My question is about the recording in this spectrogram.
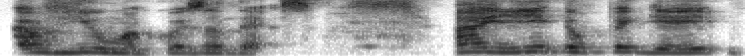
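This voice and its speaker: Uma fonoaudióloga brasileira de uns setenta anos, contando casos numa entrevista de forma animada e encenando as falas dos outros. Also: female voice, mid-range voice, normal speed. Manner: lively storyteller, acts out quoted voices. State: tired from talking all day. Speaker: guest speech therapist. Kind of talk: storytelling in a podcast interview.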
